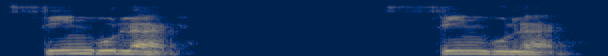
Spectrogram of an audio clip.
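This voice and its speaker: A man's voice: fairly high pitch, very slow, a little hiss or hum. A man teaching English in an online class, with a Peruvian Spanish accent, patiently repeating points and checking that students follow. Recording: slightly dull lo-fi sound.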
